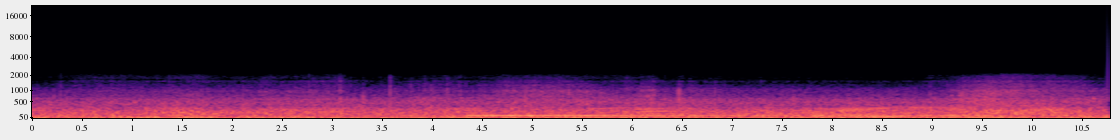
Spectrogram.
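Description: Low, muffled rumble with nothing clear above it, with a steadier low hum through the middle.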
